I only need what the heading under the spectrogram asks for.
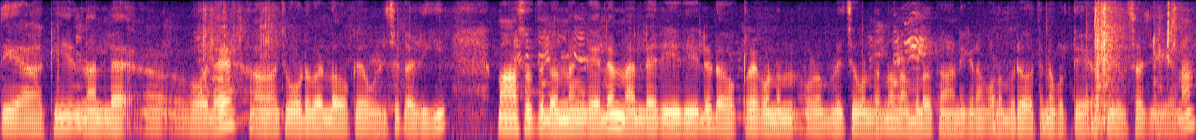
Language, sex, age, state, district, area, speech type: Malayalam, female, 60+, Kerala, Thiruvananthapuram, urban, spontaneous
